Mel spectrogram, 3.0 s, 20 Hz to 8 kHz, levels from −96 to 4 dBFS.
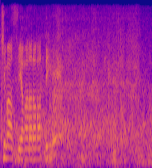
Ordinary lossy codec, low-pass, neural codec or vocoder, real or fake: none; 7.2 kHz; codec, 24 kHz, 3 kbps, HILCodec; fake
